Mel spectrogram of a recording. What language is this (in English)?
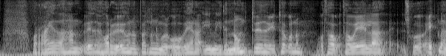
Icelandic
